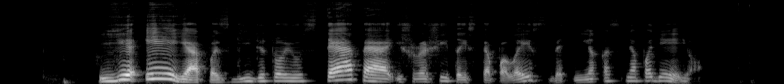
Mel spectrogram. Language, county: Lithuanian, Panevėžys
